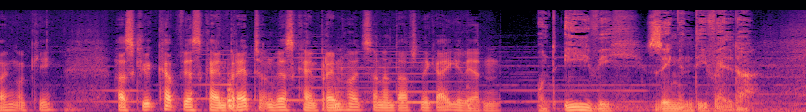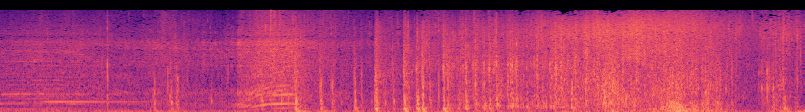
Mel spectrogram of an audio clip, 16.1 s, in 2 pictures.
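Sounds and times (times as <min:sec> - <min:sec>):
speech: 0:00.0 - 0:07.7
creaking and rushing of a falling beech tree: 0:07.9 - 0:16.1.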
